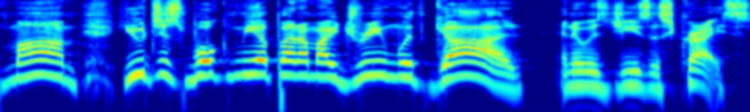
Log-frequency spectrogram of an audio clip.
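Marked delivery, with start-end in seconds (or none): 0.0-2.6 play-acted, very high yelling outburst. Retelling yelling at mom for waking them from a dream: retelling a yell. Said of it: "I literally yelled at my mom".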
